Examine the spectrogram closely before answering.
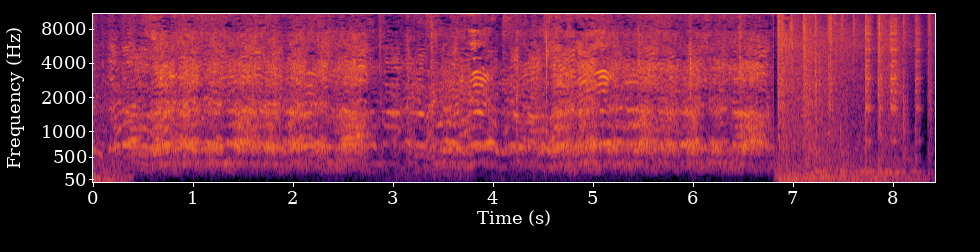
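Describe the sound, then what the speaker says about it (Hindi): An angry street crowd in Hyderabad chants violent slogans, a dense roar of many voices shouting in rhythm, with a sudden louder burst of yelling near the end. "ये भीड़ मारकाट के नारों के साथ सड़क पर उतरी"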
